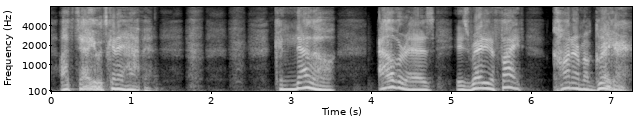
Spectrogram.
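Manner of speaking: mock, barely able to talk, struggling speech. Retelling a man filmed leaving a bar, imitating someone barely able to talk. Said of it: "he can barely talk".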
